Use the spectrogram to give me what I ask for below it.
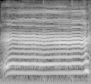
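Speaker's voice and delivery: high, loud excited cry of Hey; mom's loud cry. Retold or imitated. Mom bursting in on her crying daughter, loud high cry. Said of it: "she was like".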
